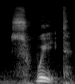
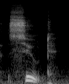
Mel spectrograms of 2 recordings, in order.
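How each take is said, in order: First: Suite said like sweet; correct pronunciation. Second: Suite said like suit; common mispronunciation. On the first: Teacher showing viewers the right way. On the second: Teacher showing viewers the wrong way. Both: Shown as a demonstration. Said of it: "often mispronounced as suit".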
